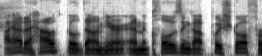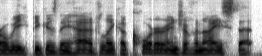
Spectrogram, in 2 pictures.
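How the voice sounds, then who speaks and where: A man's voice: mid-range voice, fairly even intonation, quick pace, no room sound. A middle-aged man with a New York accent, a retired fire captain telling rambling stories as a podcast guest and acting out what people said. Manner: rambling, heavy use of "like", acts out quotes. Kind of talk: casual podcast storytelling.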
